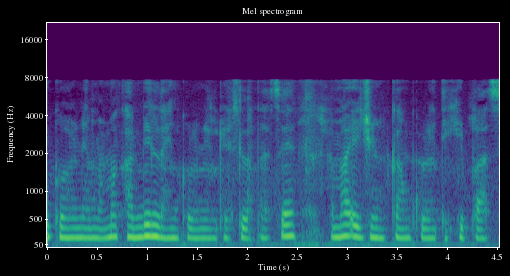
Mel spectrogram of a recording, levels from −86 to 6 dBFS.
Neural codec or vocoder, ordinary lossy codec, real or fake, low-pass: codec, 16 kHz, 2 kbps, FunCodec, trained on LibriTTS, 25 frames a second; none; fake; none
